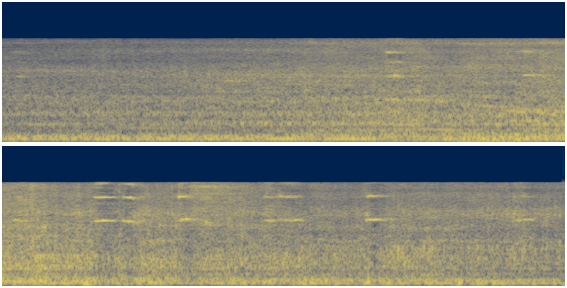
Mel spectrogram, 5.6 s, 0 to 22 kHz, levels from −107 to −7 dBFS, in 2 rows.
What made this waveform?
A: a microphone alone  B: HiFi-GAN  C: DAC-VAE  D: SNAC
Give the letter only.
C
